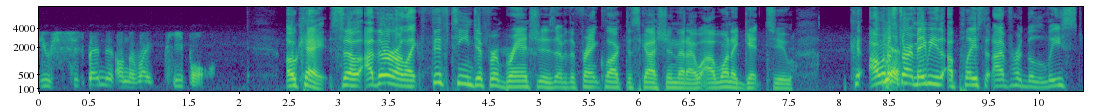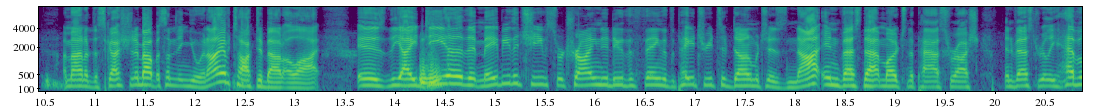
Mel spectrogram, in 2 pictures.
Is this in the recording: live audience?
no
